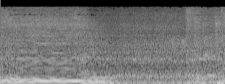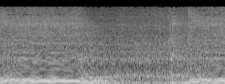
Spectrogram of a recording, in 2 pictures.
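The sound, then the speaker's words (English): A big metal door groans open with a loud, low, rumbling drone that swells and dips in a repeating cycle, its steady grinding tones rising again every few seconds. “That's a big metal door, right?”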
